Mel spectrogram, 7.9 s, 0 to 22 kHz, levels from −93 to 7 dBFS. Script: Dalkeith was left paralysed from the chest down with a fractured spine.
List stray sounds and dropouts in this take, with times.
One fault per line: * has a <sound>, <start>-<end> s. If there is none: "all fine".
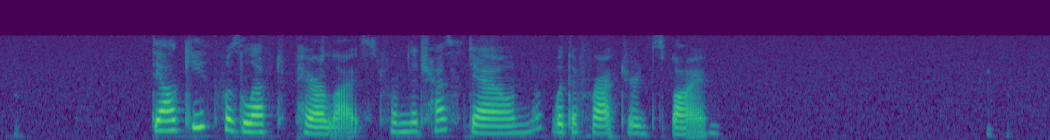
all fine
